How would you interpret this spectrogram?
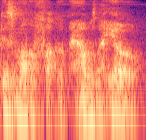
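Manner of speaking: very low, soft retold grumble; hushed exasperation. Talking to bro after the spitting, hushed exasperation. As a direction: grumble it under the voice.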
